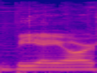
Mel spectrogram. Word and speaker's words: BAR: the original World War ba R and that's how I'm gonna pronounce it I'm not gonna say bar I'm gonna say BA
